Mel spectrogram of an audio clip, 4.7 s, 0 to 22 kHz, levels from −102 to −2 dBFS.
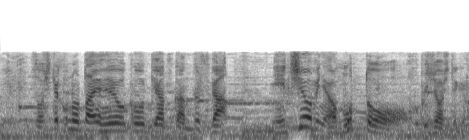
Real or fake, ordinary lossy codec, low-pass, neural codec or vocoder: fake; none; 5.4 kHz; codec, 16 kHz in and 24 kHz out, 2.2 kbps, FireRedTTS-2 codec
